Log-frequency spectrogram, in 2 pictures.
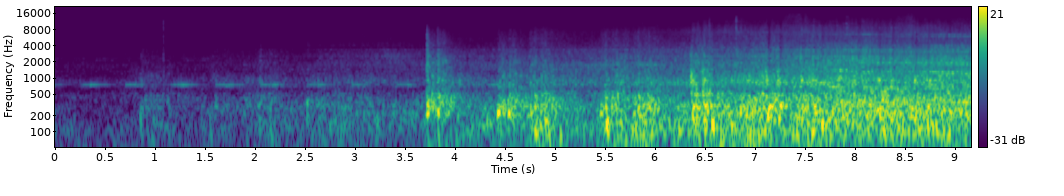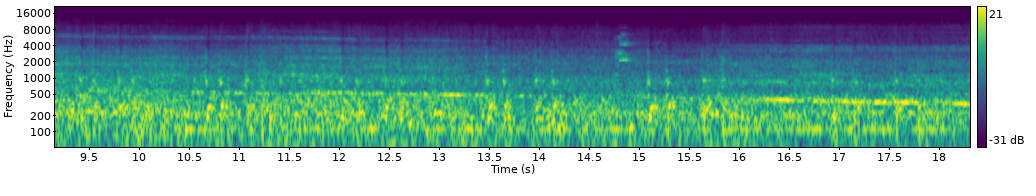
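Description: Tobu Tojo Line electric commuter train running close past, quiet at first and then a sudden rise about four seconds in to a loud steady rumble with clattering wheels on the rails. From about the middle a whine falls steadily in pitch.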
